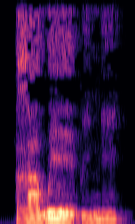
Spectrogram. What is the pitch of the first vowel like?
low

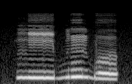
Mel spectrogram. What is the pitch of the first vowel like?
low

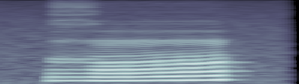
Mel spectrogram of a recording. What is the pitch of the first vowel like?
rising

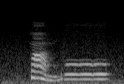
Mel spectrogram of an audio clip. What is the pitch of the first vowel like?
falling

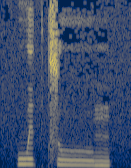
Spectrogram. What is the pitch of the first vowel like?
low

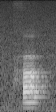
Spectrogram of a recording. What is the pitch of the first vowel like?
high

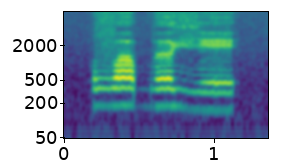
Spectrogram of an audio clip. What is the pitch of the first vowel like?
high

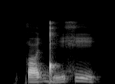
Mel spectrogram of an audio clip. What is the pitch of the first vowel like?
rising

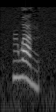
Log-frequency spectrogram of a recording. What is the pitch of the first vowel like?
falling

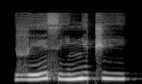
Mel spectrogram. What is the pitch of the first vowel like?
rising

